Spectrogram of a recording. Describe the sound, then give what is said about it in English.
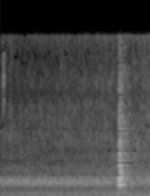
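A single short car horn toot sounds on a road, faint and brief, rising above a low, constant traffic hum. “All right, enough of the honking horns.”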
